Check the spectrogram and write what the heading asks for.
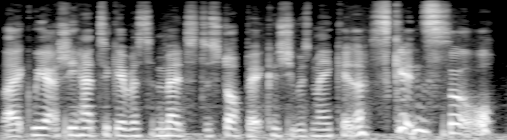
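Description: A woman's voice: lowish voice, expressive, quick pace, fairly bright tone. A woman streamer chatting casually with friends while playing a ghost-hunting game, calling out readings and plans. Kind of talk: casual gaming chat.

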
